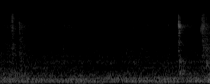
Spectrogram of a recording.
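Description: Quiet room tone in a meeting room, with a faint click just after the start and a sharper single click near the end.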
